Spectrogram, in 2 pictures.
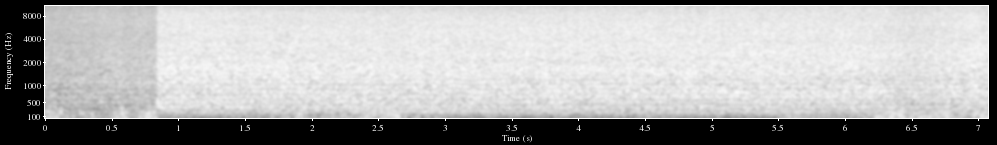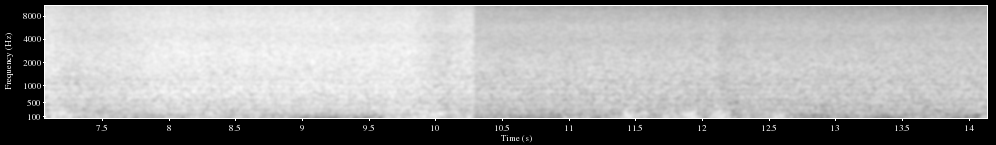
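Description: Fast mountain stream rushing over rocks: a loud, steady hiss of water that starts suddenly about a second in and falls away suddenly about ten seconds in, leaving wind buffeting the microphone.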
